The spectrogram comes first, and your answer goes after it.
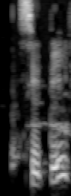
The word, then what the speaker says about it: স্মৃতি: আমরা মফলার এক নম্বরটা নিয়ে আলোচনা করেছিলাম যে মফালা শব্দের শুরুতে আসলে মফালা উচ্চারিত হয় না। যেমন স্মরণ স্মরণিকা স্মৃতি শ্মশান।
